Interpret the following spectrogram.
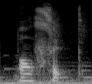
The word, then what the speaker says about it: en fait: I know this one has a letter T at the end and you pronounce it. Okay, I know in the verb to do, faire, you say il fait. Il fait, you don't pronounce the T. But when you say en fait, it's written the same, but it's not, it doesn't sound the same.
